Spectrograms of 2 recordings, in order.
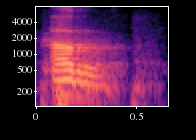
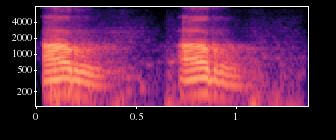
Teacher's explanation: Artinya ketika mengucapkan huruf ro, lidah ujungnya bergetar. Ar. Takrir berulang-ulang ya. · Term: sifat at-takrir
